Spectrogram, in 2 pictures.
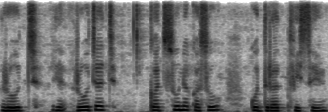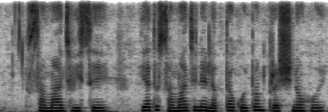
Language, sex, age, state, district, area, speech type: Gujarati, female, 18-30, Gujarat, Valsad, rural, spontaneous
